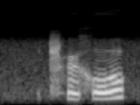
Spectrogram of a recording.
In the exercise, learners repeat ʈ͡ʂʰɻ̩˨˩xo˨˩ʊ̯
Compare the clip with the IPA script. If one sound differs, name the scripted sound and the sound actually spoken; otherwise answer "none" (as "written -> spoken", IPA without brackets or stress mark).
o˨˩ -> o˧˥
